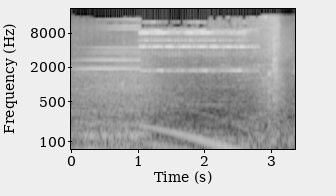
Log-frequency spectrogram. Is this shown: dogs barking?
no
